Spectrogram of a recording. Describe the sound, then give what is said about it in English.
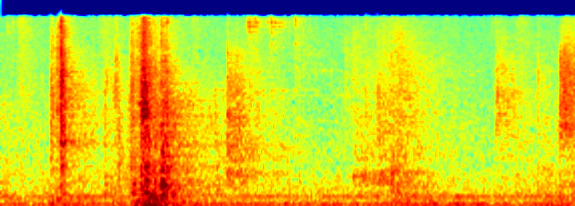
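Locked prison doors open and close as a guard leads a man through them: a few heavy metallic clanks and thuds, the loudest early on, over a steady low hum. “She looks up as a guard leads Burke into the room through two sets of locked doors.”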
